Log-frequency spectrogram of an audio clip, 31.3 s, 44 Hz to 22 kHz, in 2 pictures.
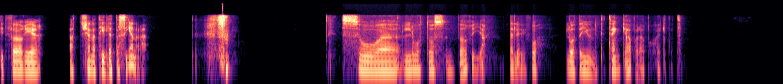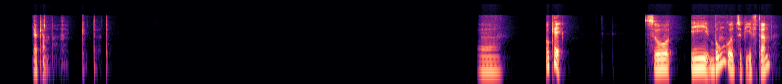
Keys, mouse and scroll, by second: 25.5 click, 25.5 typing.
